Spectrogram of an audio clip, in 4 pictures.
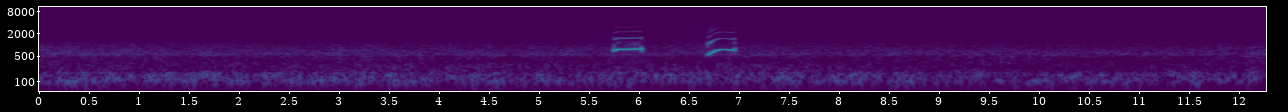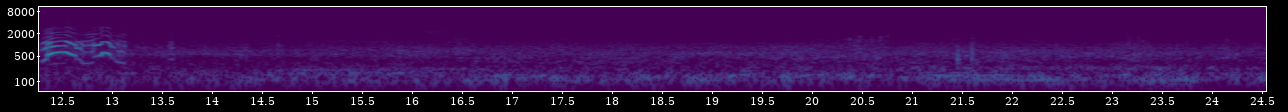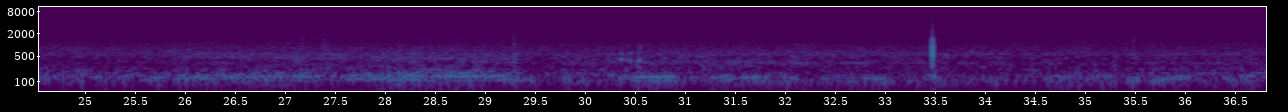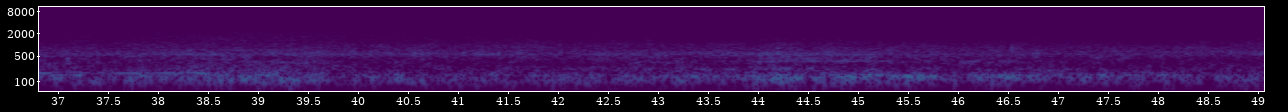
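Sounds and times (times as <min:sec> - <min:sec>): low outdoor rumble: 0:00.0 - 0:49.0
macaque coo calls: 0:05.8 - 0:06.1, 0:06.7 - 0:07.0, 0:12.3 - 0:13.2.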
